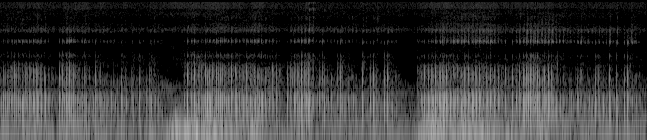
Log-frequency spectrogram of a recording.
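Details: Deep, loud purring from Tacy the domestic cat. Quieter rasping stretches alternate with stronger, lower rumbling bursts, each lasting about one to two seconds, as the cat breathes in and out.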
